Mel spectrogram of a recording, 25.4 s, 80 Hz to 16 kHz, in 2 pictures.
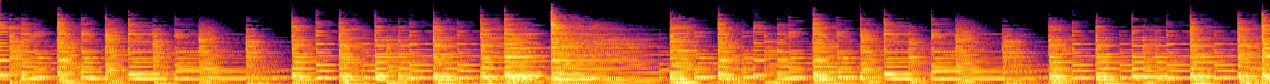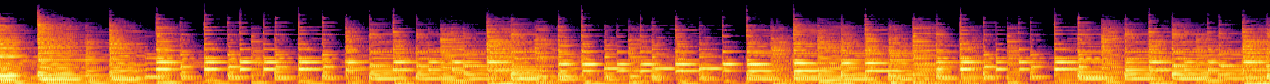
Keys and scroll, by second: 0.8 F2, 7.0 space, 7.4 F3, 10.5 space, 11.9 Delete, 21.5 F4, 21.9 Escape.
